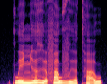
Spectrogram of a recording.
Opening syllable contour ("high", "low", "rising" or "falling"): low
